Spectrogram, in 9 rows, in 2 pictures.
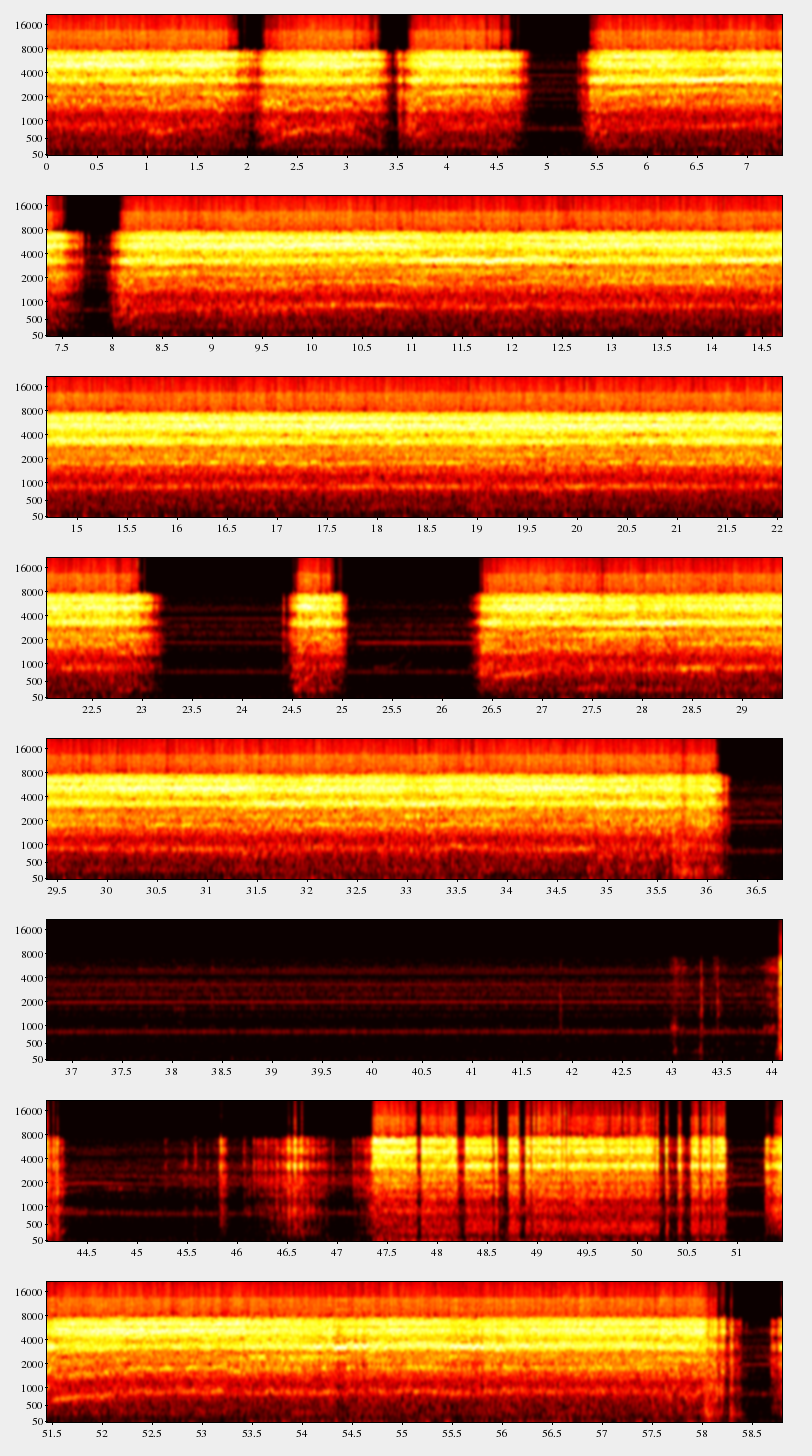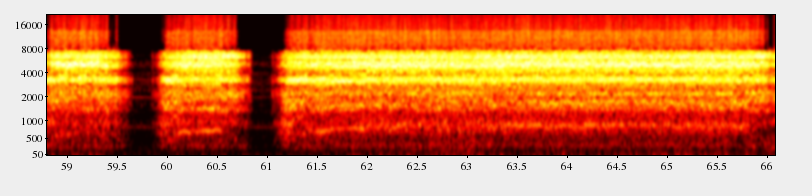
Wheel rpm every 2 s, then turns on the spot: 190, 120, 80, 170, 160, 220, 220, 230, 230, 230, 230, 120, 20, 130, 230, 220, 230, 220, 50, 0, 0, 0, 0, 20, 20, 40, 220, 220, 230, 90, 100, 210, 200.
46-50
